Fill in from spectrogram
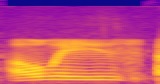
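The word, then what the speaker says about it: Alvvays: Always, pronounced Always, but it's spelled with two V's, is a Toronto guitar-based pop group.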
